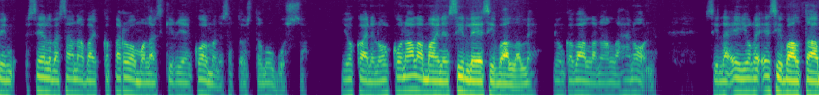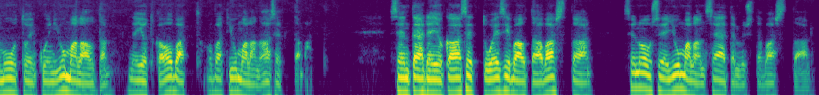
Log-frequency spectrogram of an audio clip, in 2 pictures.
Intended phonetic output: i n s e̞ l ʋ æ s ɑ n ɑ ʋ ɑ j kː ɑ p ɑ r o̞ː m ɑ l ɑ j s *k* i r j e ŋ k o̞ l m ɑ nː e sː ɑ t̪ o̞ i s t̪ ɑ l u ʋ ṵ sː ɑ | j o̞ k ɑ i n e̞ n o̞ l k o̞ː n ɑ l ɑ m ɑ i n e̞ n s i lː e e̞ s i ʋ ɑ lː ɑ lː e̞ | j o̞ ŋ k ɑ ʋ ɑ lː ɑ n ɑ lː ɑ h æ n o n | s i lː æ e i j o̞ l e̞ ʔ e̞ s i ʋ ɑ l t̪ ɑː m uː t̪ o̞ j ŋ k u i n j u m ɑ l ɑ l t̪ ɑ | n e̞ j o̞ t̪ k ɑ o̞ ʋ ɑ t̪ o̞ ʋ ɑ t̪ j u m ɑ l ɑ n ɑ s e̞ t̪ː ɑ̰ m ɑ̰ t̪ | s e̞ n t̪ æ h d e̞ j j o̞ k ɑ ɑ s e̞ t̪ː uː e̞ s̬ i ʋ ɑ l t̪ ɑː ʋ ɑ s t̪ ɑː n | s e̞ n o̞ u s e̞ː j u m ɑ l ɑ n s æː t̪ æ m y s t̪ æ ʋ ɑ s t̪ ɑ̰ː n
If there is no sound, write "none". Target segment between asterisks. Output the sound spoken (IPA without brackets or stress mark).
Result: k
